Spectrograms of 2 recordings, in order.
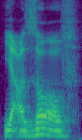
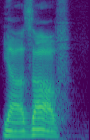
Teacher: This vowel, called a kamatz, is pronounced aw in biblical Hebrew, at least in Tiberian pronunciation, while it's ah in modern Hebrew. That's why you heard ya'azov versus ya'azav.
